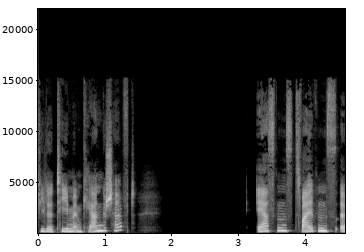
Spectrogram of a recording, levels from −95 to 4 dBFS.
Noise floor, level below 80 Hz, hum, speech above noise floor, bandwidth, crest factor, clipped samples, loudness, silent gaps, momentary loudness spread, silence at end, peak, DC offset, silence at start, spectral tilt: under -90 dBFS; -76 dBFS; none; over 71 dB; 15.5 kHz; 20 dB; under 0.1%; -19 LUFS; 1.90-2.40 s, 2.54-2.58 s, 2.66-2.70 s; 7 LU; 0 s; -2 dBFS; under 0.1%; 0 s; -4 dB/octave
